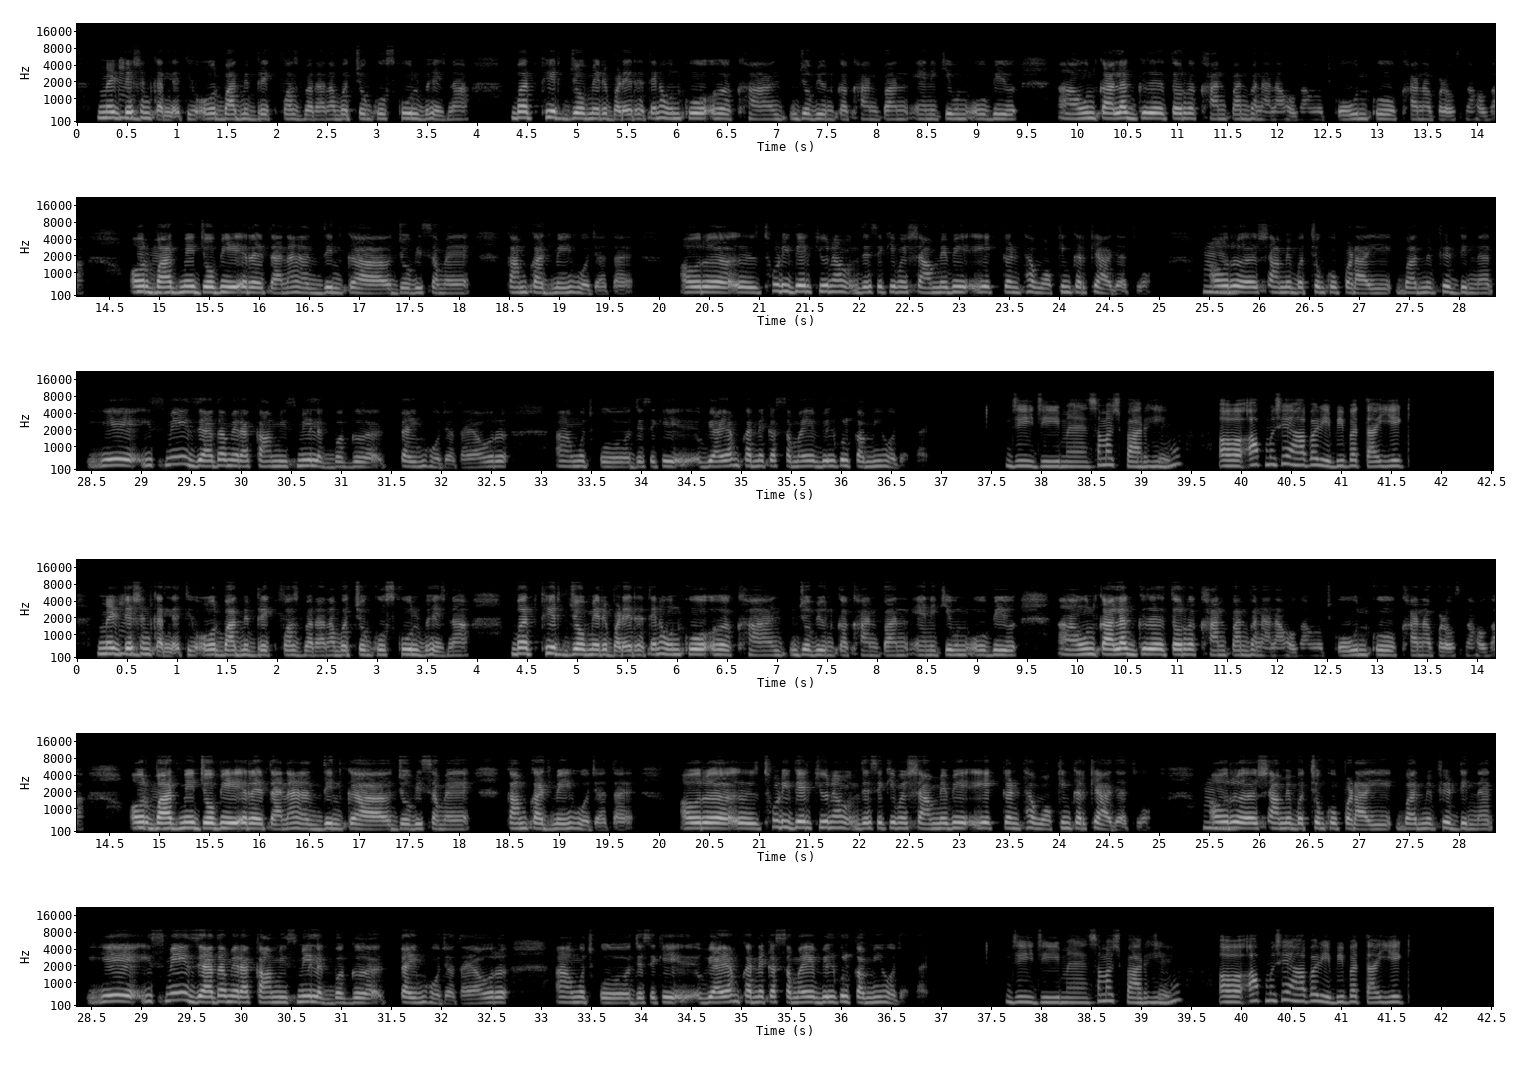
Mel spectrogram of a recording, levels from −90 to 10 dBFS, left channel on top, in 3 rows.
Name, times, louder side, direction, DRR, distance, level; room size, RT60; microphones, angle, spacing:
voice 1, 0.2-19.7 20.2-24.9 25.5-36.6 39.2-39.3, right 3 dB, 75° right, 3.0 m, -33 dB
voice 2, 14.8-15.1 25.4-25.8 37.7-39.4 39.8-41.7, left 1 dB, 15° left, 2.7 m, -38 dB
head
